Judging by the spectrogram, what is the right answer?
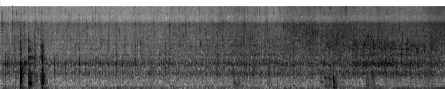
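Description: Sliced onions and chopped garlic sizzling in hot oil in a saucepan while a spatula stirs them through. There are a few sharp knocks in the first second, and the sizzle grows louder from about halfway.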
